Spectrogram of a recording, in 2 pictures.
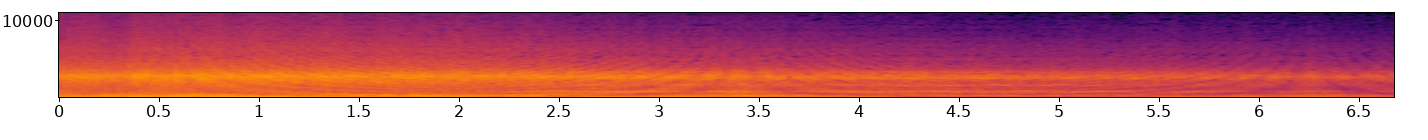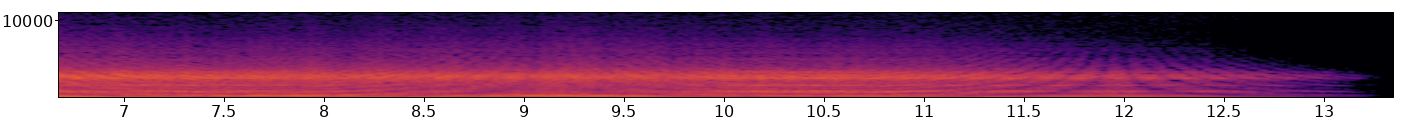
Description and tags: THE REAL VIRUS 08 - BANDPASS VOWELPAD - C1
Big full pad sound. Nice filtering. All done on my Virus TI. Sequencing done within Cubase 5, audio editing within Wavelab 6.
pad, multisample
